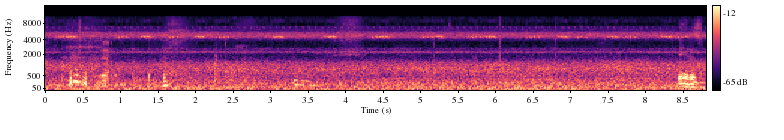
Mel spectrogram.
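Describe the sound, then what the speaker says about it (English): Crickets chirp steadily outdoors on a calm night, a thin high trill pulsing evenly throughout, faint and distant with soft background hiss and no one speaking. "The crickets"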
